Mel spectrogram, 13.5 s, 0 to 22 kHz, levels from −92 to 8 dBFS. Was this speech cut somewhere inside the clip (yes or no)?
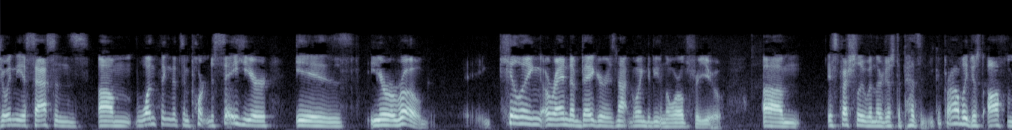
yes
